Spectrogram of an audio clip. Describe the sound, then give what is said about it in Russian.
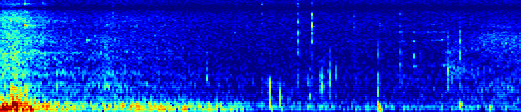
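A loud gulping swallow of a drink: a rush of wet sound at the start, then a few quieter throat clicks and swallows in an uneven rhythm, with no talking. “дам тебе э, глотнуть громко.”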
